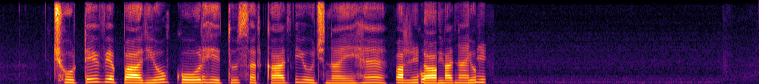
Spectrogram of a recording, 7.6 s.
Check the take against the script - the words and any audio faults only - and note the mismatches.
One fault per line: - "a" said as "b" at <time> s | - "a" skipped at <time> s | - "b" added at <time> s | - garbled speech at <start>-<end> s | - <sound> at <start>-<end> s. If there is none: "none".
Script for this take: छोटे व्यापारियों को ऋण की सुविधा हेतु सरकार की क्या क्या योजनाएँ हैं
- "ऋण की सुविधा" skipped at 2.0 s
- "की क्या क्या" skipped at 2.9 s
- garbled speech at 4.0-4.9 s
